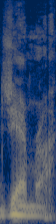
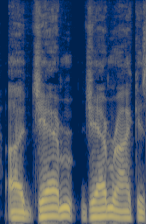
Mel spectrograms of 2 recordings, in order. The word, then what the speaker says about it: Jamrach: Jamrock is spelled J-A-M-R-A-C-H, and made the after looking through some pronunciation possibilities, I just decided to say Jamrock as well. For this, it sounds cooler.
